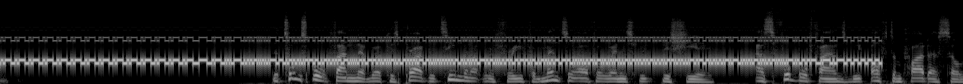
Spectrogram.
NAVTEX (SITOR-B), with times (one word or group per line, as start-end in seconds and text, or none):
2.4-2.8 A
2.7-3.5 TANK
3.4-5.3 CROSS-FLOW
5.2-6.2 VALVE
6.0-6.6 IS
6.4-8.0 INSTALLED
7.8-8.4 TO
